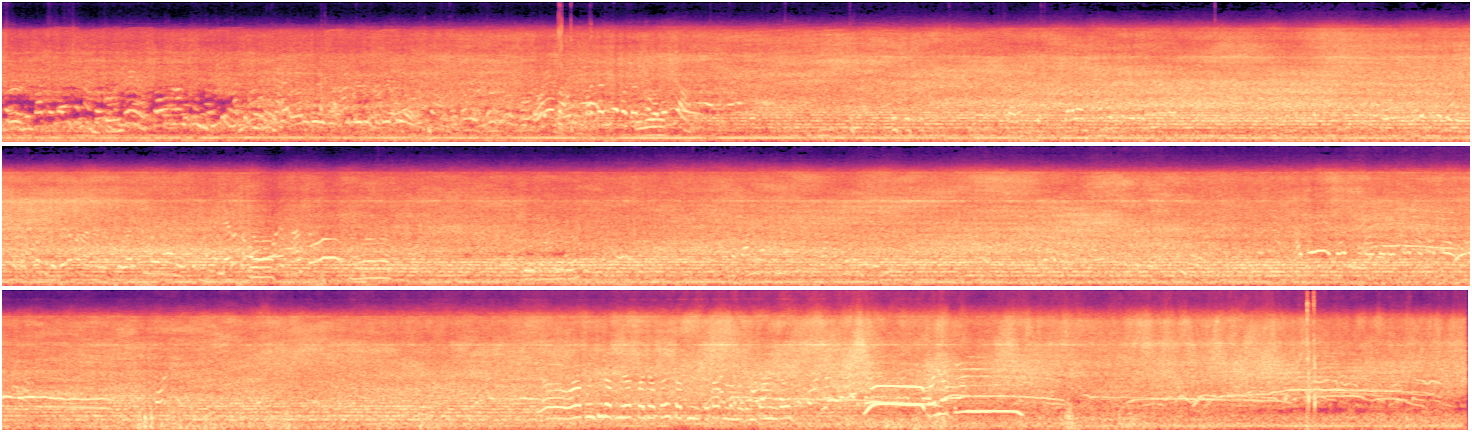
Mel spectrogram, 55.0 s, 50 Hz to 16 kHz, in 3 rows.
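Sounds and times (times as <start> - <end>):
airliner engines droning: 0.0 - 55.0
crowd chattering: 0.0 - 55.0.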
